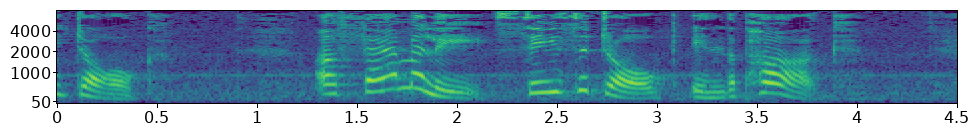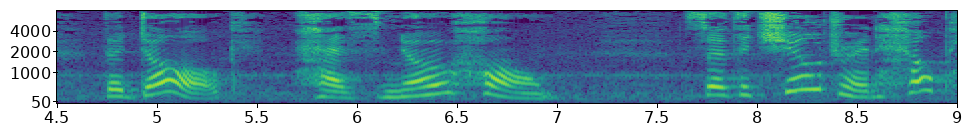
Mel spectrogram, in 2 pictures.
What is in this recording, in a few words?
English Ambassador Script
